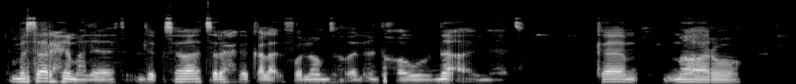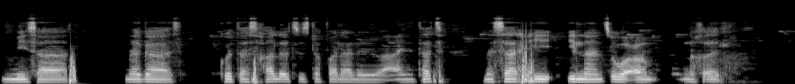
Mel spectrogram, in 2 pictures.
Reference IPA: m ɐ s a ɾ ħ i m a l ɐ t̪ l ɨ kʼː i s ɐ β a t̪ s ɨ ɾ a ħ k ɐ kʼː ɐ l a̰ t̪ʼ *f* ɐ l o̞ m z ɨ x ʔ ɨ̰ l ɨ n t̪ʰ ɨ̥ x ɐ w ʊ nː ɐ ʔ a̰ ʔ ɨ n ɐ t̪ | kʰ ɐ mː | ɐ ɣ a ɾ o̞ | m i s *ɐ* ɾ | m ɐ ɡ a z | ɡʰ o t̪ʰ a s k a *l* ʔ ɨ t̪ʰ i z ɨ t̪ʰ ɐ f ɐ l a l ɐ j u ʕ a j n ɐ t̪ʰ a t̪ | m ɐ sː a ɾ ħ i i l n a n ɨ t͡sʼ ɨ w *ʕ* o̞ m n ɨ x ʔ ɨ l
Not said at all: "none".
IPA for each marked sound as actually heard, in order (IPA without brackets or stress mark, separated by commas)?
f, a, l, ʕ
